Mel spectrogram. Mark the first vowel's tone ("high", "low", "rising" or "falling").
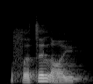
low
